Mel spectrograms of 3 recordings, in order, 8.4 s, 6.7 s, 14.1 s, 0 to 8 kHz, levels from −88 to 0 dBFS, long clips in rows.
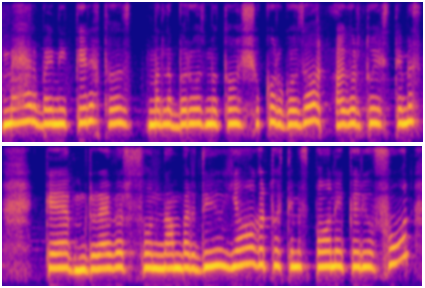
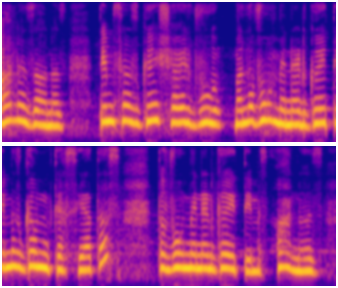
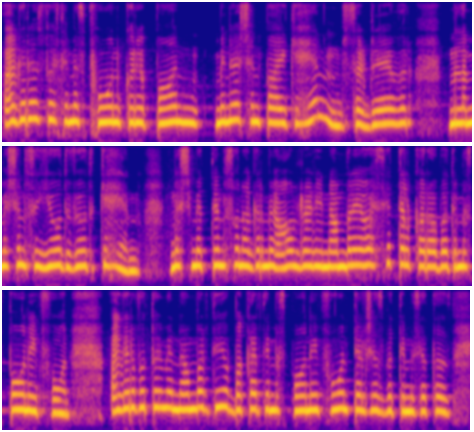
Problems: none marked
